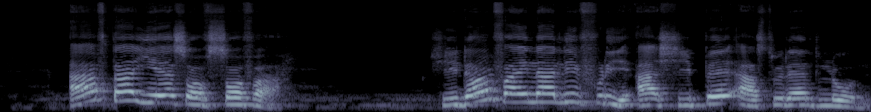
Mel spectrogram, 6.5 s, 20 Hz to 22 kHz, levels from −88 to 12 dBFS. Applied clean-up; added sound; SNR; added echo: none; none; none; none.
